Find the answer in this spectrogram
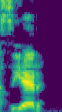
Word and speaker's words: Facilier: Facilier. Facilier? Yeah, it's French.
